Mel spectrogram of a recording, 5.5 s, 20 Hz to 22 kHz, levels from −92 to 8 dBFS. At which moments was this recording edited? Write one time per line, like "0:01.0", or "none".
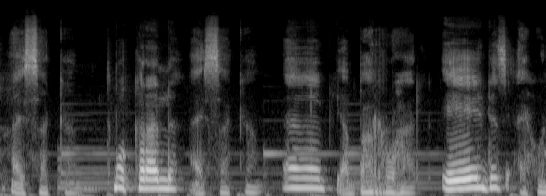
none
